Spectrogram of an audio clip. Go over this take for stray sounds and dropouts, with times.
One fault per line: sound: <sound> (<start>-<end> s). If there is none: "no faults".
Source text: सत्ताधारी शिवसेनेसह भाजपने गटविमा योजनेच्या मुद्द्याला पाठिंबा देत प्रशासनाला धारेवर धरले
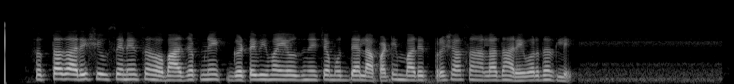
no faults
